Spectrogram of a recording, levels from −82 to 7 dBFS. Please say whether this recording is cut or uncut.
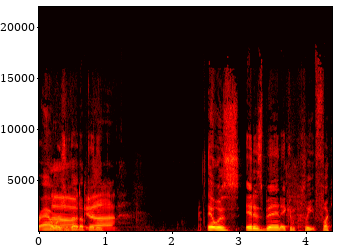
uncut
